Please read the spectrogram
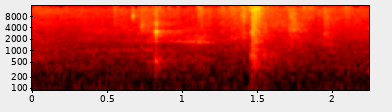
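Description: A few faint clicks, the clearest two about 0.8 s and 1.5 s in, as a Porsche 944 Brembo brake caliper is handled and brought up to the spindle.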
